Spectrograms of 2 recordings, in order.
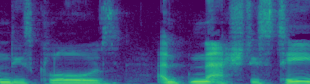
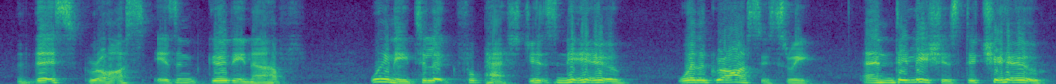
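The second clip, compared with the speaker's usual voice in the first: high, bright-eyed goat voices; the goats grumbling for better grass; billy goats; 11 semitones higher, 9 dB louder than usual. Acted. Three billy goats complaining about the grass, voiced high.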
